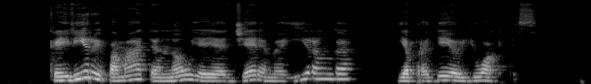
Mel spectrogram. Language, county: Lithuanian, Kaunas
